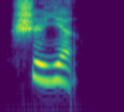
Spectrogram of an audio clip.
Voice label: "试验", Chinese

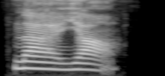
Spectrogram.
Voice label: "那样", Chinese

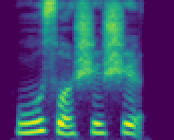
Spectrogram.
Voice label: "无所事事", Chinese

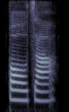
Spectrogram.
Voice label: "包扎", Chinese

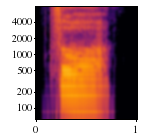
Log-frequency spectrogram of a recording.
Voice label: "座", Chinese

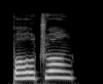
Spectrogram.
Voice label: "包装", Chinese

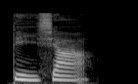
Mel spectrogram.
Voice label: "底下", Chinese

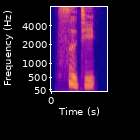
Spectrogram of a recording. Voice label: "伺机", Chinese

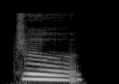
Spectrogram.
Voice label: "这", Chinese

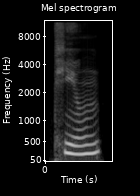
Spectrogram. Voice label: "挺", Chinese

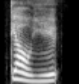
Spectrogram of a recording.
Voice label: "钓鱼", Chinese

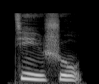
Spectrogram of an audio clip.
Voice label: "技术", Chinese

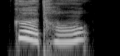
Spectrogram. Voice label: "个头儿", Chinese

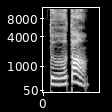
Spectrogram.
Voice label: "得当", Chinese

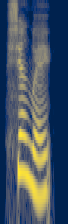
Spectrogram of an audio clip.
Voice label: "纤维", Chinese

